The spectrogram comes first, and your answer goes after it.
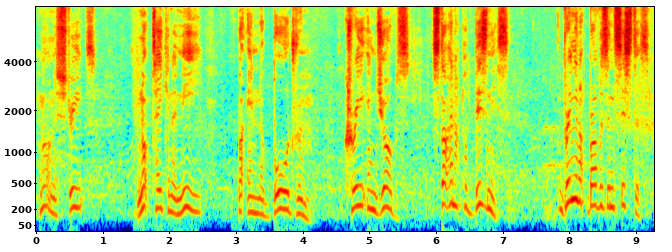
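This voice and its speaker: A man's voice: high-pitched, expressive, a little slow, pauses often. An actor playing a confident, street-smart young man with a London accent in a radio drama, slangy and opinionated. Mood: impassioned. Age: young adult. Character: confident young British man, outspoken musician-turned-speaker, street-smart. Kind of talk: naturalistic radio drama dialogue.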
